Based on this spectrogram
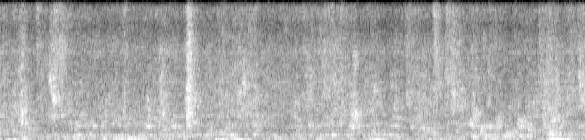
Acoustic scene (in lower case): restroom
